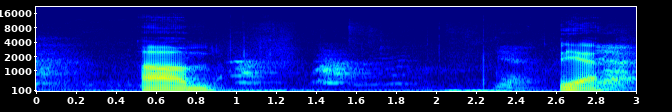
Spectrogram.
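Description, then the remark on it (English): Two loud, sharp dog barks about two seconds apart, with quieter muffled voices or sounds in the gap between them. “She slid under the crack in the garage to silence the dogs.”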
